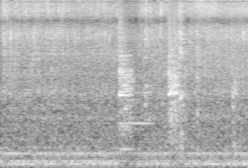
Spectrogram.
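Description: Coriander powder and other spices tipped into a pan all at once and stirred, with a steady frying sizzle throughout and a couple of brief scraping stir strokes standing out.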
